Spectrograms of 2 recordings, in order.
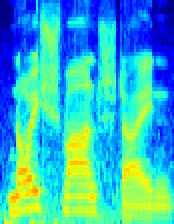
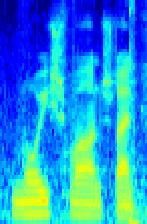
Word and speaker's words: Neuschwanstein: No, I'm already gone Neuschwanstein?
